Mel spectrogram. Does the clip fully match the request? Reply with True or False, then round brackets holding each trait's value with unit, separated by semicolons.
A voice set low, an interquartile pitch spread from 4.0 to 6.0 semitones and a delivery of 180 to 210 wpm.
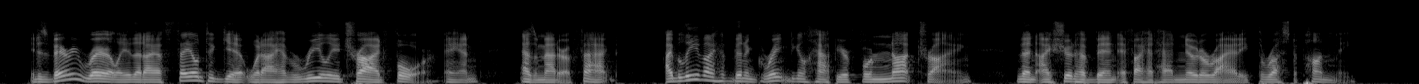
True (115 Hz; 4.3 semitones; 200 wpm)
